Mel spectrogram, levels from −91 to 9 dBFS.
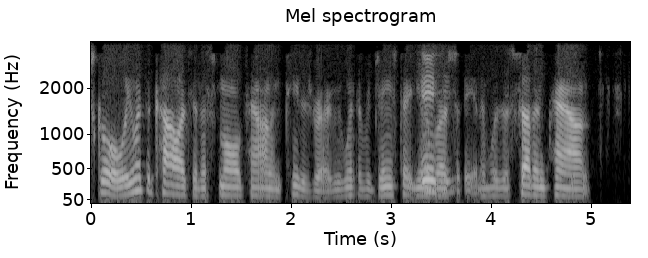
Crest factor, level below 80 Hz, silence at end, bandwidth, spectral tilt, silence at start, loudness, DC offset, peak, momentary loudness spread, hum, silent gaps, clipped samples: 20 dB; -60 dBFS; 0.4 s; 4 kHz; -10 dB/octave; 0 s; -27 LUFS; under 0.1%; -8 dBFS; 13 LU; none; none; under 0.1%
